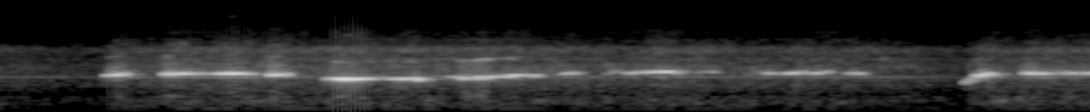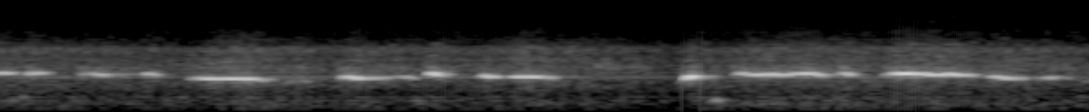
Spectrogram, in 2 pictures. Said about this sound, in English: Behind an old oak tree, he could hear whistling. It scared him at first, but then he recognised the tune, and it went.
